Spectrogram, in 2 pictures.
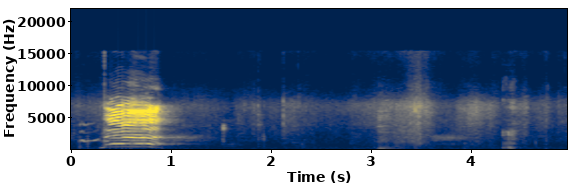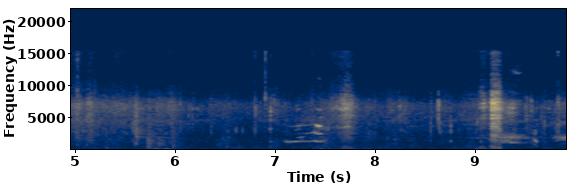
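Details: Farm goat in Gulbarga, Karnataka, letting out one loud, wavering bleat near the start, followed by quiet background rustles and faint distant calls.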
